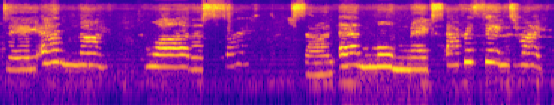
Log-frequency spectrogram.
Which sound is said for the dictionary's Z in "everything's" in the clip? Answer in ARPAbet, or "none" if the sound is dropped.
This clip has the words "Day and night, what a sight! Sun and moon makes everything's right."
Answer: Z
